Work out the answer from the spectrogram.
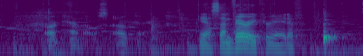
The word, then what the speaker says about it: Arcanos: Arcanos. Basically Arcana, but then N-O-S at the end. Arcanos.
